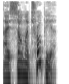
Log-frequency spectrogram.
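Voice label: "isometropia", British English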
